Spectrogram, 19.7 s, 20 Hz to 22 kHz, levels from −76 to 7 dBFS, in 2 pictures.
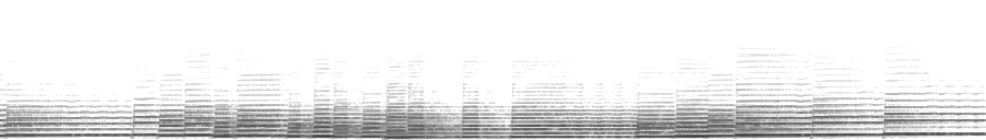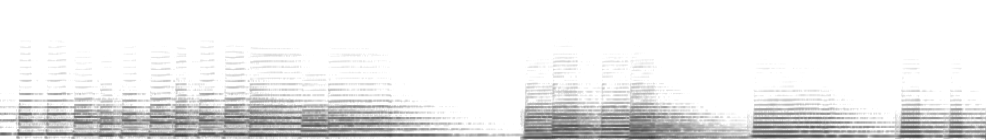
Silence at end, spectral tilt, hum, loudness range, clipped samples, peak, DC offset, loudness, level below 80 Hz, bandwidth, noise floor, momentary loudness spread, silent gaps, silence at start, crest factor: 0 s; 3.5 dB/octave; none; 3 LU; under 0.1%; -6 dBFS; under 0.1%; -20 LUFS; -76 dBFS; 13 kHz; -51 dBFS; 9 LU; none; 0 s; 14 dB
